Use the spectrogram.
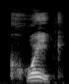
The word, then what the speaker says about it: quake: Sal sale snack snake now we've got quack ah short a put an e on it and we've got quake like an earthquake Sam has a short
